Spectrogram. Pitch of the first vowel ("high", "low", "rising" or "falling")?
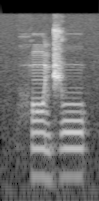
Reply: high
